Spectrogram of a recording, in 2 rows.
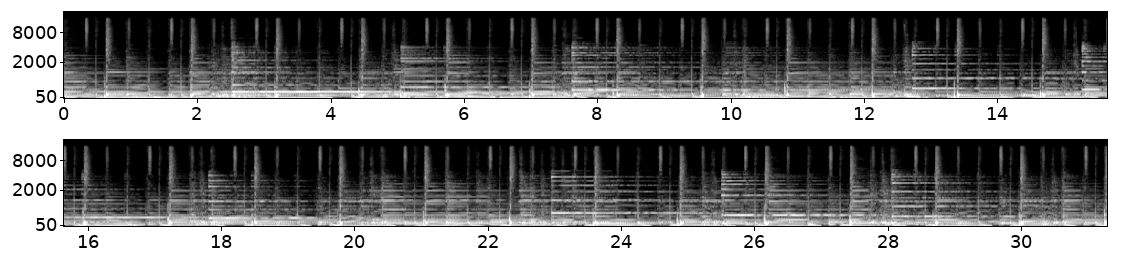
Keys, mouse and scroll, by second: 0.7 Tab, 2.2 click, 4.9 Delete, 5.9 KP_1, 6.6-7.0 scroll up 2, 7.0 shift+middle click, 7.9-8.3 scroll up 1, 8.4 Tab, 8.8 click, 9.7 Delete, 11.5 shift+middle click, 11.9-12.4 scroll up 3, 12.4 click, 12.5 Tab, 13.5 click, 15.9 Delete, 16.4 scroll down 1, 16.6 middle click, 17.2-17.5 scroll down 1, 17.5-18.6 shift+middle drag, 18.6 click, 20.3 scroll down 1, 20.6 middle click, 21.4-22.2 scroll up 1, 22.2 shift+click, 22.8 ctrl+click, 23.8 ctrl+click, 25.7 Delete, 26.4-27.8 shift+middle drag, 27.8 click, 30.6 Delete.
